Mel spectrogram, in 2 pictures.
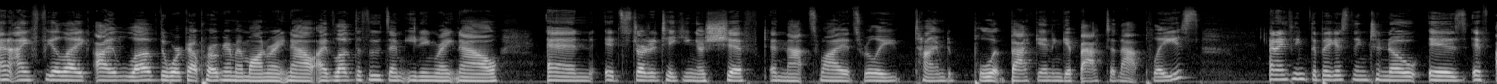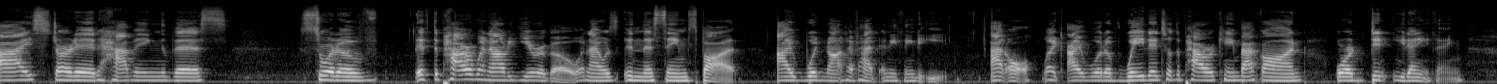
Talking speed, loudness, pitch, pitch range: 200 wpm, -20 LUFS, 180 Hz, 170-190 Hz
